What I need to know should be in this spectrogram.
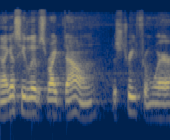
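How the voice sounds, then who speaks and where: A man talks in a normal speaking voice at medium pitch, with ordinary pitch variation. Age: 60s. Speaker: restaurant owner. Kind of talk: public meeting testimony.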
